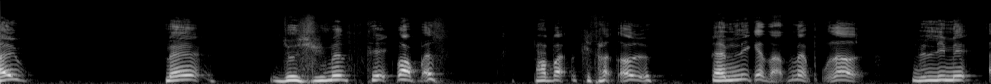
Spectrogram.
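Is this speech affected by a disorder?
Yes: cerebral palsy.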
